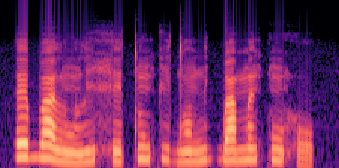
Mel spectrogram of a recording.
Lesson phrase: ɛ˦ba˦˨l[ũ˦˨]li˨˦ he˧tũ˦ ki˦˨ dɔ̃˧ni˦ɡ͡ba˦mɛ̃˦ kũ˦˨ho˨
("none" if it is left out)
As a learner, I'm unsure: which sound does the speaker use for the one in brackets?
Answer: ũ˨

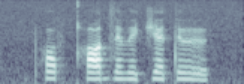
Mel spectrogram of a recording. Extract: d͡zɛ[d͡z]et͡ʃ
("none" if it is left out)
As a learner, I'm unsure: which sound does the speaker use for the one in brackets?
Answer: ð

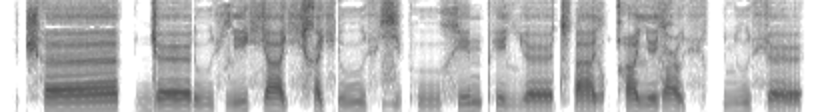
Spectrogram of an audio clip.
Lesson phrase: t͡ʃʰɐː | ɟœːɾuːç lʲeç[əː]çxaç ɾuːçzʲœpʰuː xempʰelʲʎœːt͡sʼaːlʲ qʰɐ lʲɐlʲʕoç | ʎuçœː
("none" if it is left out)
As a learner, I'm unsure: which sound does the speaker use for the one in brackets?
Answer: aː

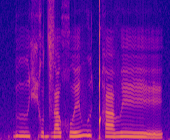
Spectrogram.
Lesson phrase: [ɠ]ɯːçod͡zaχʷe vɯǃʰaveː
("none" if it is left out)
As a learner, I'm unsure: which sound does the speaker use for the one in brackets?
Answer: ɠ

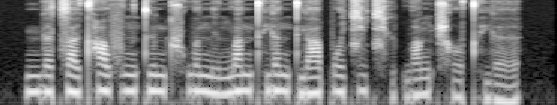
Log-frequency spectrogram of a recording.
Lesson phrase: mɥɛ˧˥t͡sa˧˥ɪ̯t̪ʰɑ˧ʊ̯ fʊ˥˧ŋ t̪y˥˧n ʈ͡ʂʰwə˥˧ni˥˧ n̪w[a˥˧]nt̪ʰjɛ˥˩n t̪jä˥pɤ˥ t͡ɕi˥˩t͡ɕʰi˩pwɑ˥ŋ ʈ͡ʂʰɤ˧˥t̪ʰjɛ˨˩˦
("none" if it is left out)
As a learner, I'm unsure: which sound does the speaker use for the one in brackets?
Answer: a˥˧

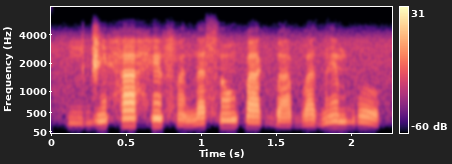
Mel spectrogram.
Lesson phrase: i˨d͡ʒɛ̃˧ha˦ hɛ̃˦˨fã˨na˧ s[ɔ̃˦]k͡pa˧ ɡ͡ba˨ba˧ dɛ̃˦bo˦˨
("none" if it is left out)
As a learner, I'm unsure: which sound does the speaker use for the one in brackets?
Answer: ɔ̃˦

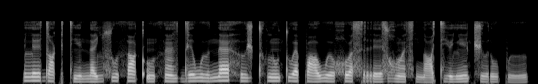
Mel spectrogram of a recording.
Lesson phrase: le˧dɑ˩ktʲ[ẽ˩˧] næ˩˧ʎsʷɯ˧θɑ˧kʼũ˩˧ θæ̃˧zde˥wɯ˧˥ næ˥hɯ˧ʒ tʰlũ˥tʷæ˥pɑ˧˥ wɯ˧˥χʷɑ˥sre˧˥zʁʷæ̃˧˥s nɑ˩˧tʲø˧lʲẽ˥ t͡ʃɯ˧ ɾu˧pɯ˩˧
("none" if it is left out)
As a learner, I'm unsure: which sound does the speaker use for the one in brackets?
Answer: ẽ˩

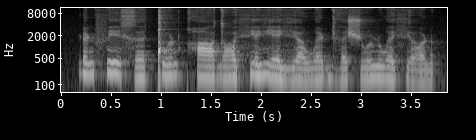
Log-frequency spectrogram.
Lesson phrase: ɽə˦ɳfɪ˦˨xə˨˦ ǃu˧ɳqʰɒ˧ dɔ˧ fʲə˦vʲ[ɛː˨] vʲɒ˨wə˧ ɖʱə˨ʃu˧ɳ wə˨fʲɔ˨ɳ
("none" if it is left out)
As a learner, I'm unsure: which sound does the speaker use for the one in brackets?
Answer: ɛ˨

